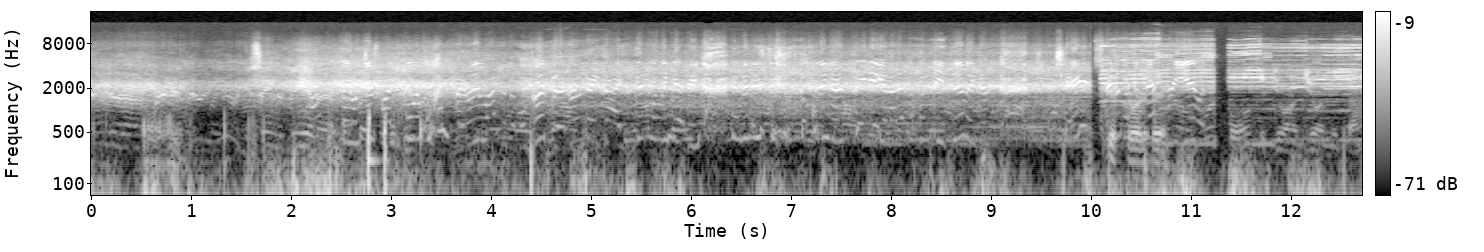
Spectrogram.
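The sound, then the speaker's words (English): A remix of a song plays continuously, its warped, wavering vocal tones almost bleat-like over a dense, distorted mix, fairly loud throughout, with an abrupt shift in texture near the end. “it's actually a remix.”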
